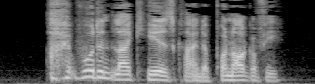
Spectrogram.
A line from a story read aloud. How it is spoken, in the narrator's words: Rudy answers evenly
